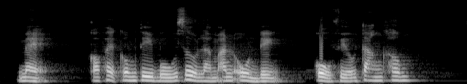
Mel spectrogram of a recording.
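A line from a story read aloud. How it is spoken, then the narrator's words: Cold smirking question. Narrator (Vietnamese): Tôi cười nhạt hỏi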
